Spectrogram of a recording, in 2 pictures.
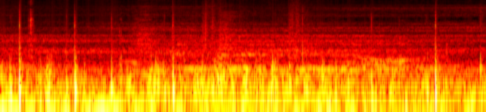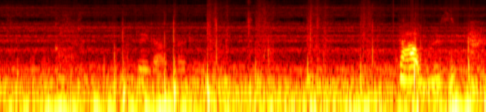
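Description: Footsteps thud on a wooden floor as a man runs.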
